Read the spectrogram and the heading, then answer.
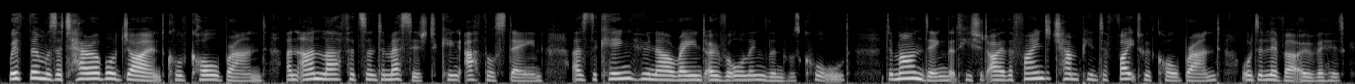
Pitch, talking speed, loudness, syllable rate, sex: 210 Hz, 200 wpm, -20 LUFS, 5.5 syllables/s, female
